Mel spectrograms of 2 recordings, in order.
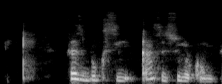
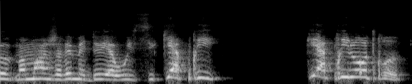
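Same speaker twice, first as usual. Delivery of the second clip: high, whiny son's voice; son complaining; 6 semitones higher than usual. Retold or imitated. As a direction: play the upset son, pitched higher. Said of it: "il va demander que".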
